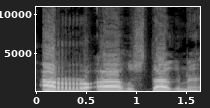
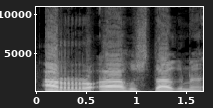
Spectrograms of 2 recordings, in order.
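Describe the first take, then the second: First: The n merges into a doubled r sound. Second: The n merges into a doubled r sound.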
